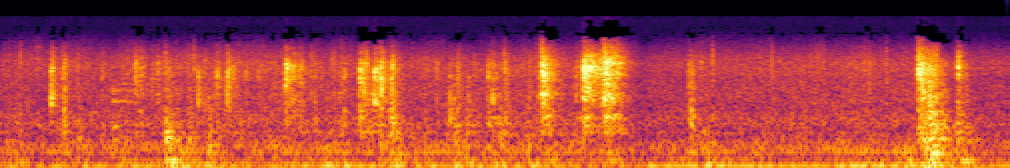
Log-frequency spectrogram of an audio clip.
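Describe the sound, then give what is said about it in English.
A lock pick works a door lock: many irregular small clicks, scrapes and rattles of metal in the mechanism, with a few louder knocking bursts near the middle and again near the end, heard alone with no voices and a dull, muffled tone. “So, Nick Carter's trusty pick lock will do the trick.”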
